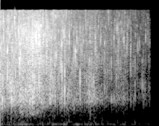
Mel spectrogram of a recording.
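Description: The hissing tail of an explosion sound effect, fading away steadily to nothing near the end.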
